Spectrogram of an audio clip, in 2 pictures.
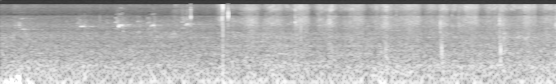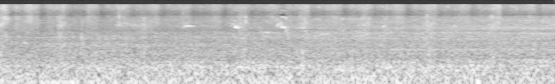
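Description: Distant suburban electric train approaching along the line: a steady low rumble that grows slightly louder towards the end, with faint ticking from the rails and a few short high chirps.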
